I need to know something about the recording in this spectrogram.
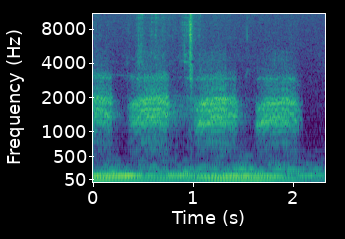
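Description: A crow cawing four times in a steady series, each caw about a third of a second long, over a low, steady musical drone.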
